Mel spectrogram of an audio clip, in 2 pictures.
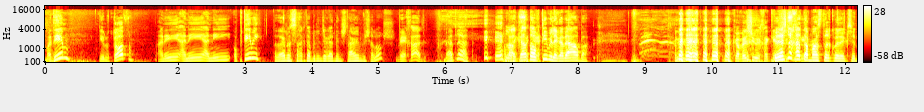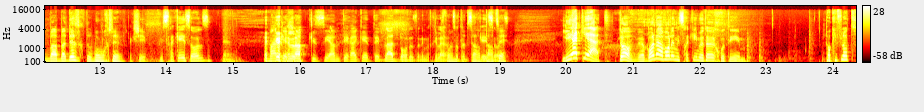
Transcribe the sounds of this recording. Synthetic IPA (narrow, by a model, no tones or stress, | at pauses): mad̪imkiːlut̪o̞v | a̰nianianiopt̪imiat̪adajnosiχakt̪abenind͡ʒaɡad̪enʃtaimveʃalo̞ʃveːχad̪leat̪leat̪ | avalikaʁt̪aot̪imile̞ɡabejaʁba | nimkaveʃeujeχakejɛʃleχat̪amast̪eʁko̞lekʃenbabad̪es̬kt̪obamaχʃe̞vt̪ḁkʃivmisχakejsolzken | maeokisijamt̪iʁaket̪blad̪̚boʁd̪azanimat̪χilt̪aʁaʁt͡se | lijat̪leat̪ːo̞vebo̞naːvo̞ʁlemisχakimjo̞t̪̬eʁeχut̪iim | po̞kiflot͡s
